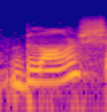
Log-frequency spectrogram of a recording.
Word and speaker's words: Blanche: My name is Blanche, and that's pronounced the French way, as in Blanche.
